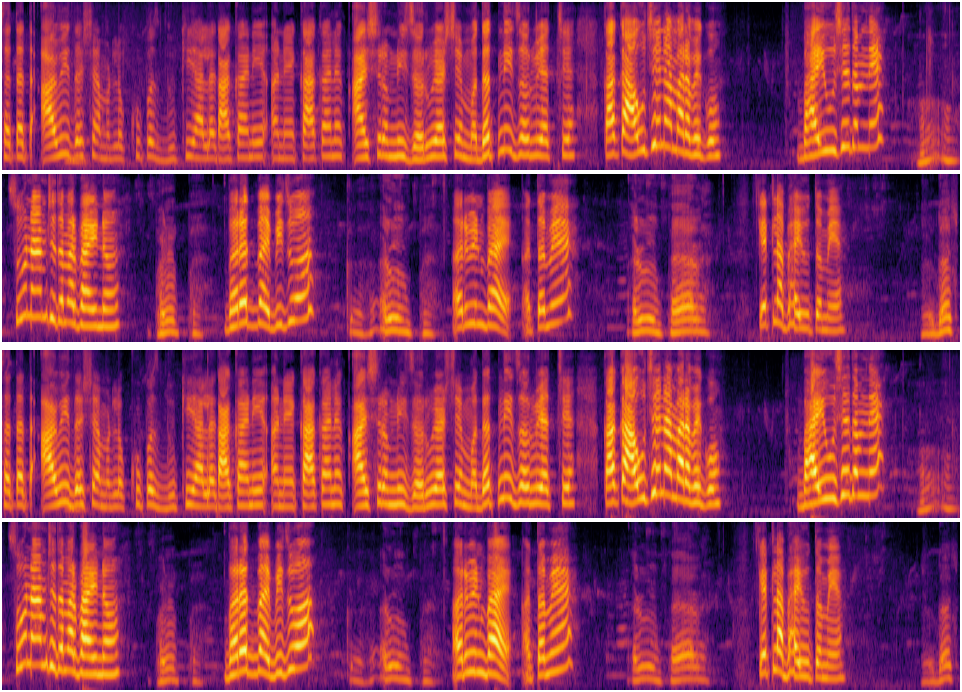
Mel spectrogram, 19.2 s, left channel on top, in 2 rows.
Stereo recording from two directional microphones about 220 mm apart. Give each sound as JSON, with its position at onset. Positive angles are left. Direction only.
{"t": 0.1, "sound": "speech", "side_deg": 0}
{"t": 0.3, "sound": "a woman's voice", "side_deg": -15}
{"t": 0.6, "sound": "a woman's voice", "side_deg": -45}
{"t": 3.4, "sound": "a woman's voice", "side_deg": -10}
{"t": 3.9, "sound": "a woman's voice", "side_deg": 5}
{"t": 9.1, "sound": "speech", "side_deg": 45}
{"t": 9.6, "sound": "a woman's voice", "side_deg": -10}
{"t": 11.1, "sound": "speech", "side_deg": 65}
{"t": 11.8, "sound": "a woman's voice", "side_deg": -15}
{"t": 13.0, "sound": "speech", "side_deg": 75}
{"t": 14.1, "sound": "a woman's voice", "side_deg": -20}
{"t": 15.9, "sound": "speech", "side_deg": 90}
{"t": 17.1, "sound": "a woman's voice", "side_deg": -25}
{"t": 18.8, "sound": "speech", "side_deg": 60}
